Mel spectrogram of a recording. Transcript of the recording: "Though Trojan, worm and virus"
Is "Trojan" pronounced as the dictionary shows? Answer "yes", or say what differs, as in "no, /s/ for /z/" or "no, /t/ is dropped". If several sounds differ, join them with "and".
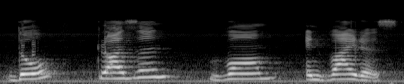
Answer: no, /z/ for /dʒ/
